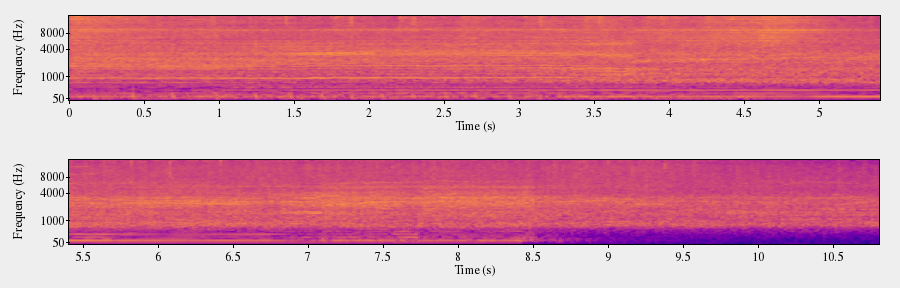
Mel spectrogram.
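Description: A punk rock band's final chord held on electric guitar and bass, ringing steadily for several seconds, then cut off sharply about eight and a half seconds in, leaving the softer noise of the crowd.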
